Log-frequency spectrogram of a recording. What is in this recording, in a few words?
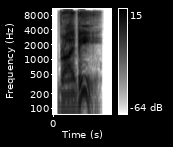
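"bribee", English, British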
